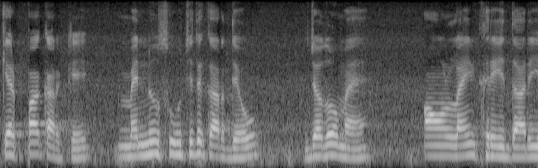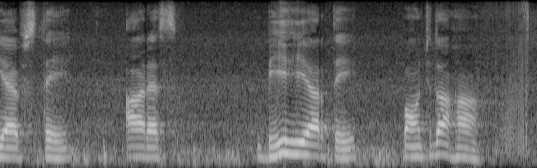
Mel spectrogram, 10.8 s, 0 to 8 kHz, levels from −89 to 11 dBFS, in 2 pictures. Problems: background sounds at intervals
